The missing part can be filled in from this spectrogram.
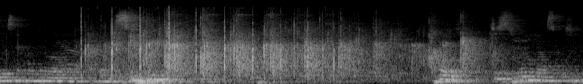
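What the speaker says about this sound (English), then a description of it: "I think both deserves another round of applause." Applause from the audience at a Model Commonwealth Summit panel, a few seconds of scattered clapping with a voice speaking over and between the claps.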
